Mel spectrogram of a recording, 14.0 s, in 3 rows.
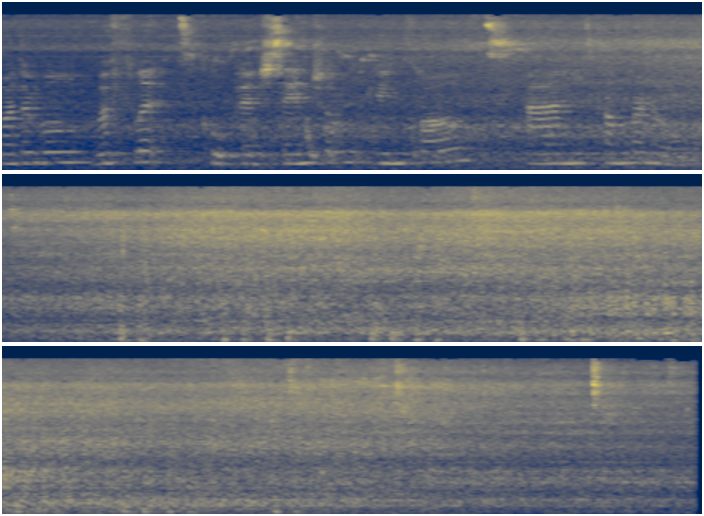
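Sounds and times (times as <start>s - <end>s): train wheels rumbling on rail: 1.9s - 14.0s.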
